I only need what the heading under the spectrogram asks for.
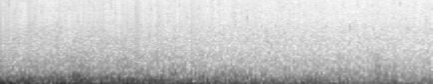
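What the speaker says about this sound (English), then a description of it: "Looks like a storm's coming." Thunderstorm in the video game Alone in the Dark, a deep rumble of thunder rolling under steady rain, loud and close, fading slightly toward the end with no voices.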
